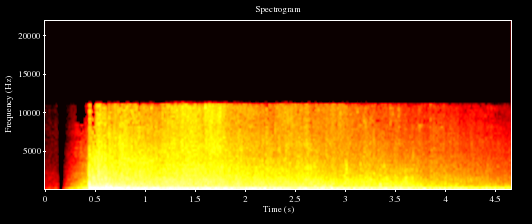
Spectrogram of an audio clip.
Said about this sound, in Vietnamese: Một tiếng nổ to lớn vang lên.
